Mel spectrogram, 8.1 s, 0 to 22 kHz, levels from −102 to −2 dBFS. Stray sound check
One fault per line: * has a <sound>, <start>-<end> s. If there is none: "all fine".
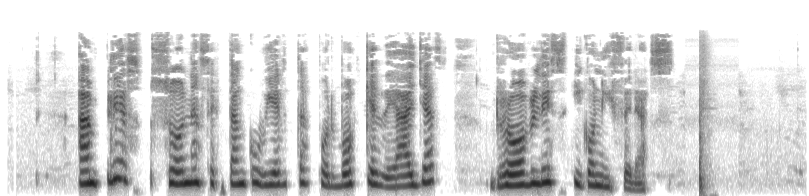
* has a thud, 7.0-7.2 s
